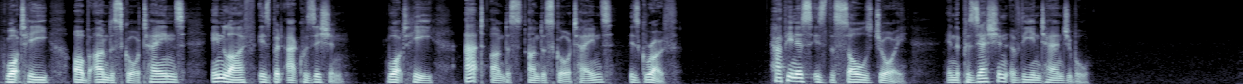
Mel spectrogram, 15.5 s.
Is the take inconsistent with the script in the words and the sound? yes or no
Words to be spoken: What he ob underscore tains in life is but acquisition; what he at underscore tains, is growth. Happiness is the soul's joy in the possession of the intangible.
yes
